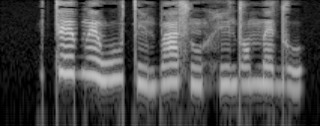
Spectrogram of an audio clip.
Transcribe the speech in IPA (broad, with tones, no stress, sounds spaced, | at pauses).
t ɛ˦ b ɛ̃˦˨ w u˧ t ĩ˨ b a˧ s ũ˨ h ĩ˧ d ɔ˧ m ɛ˧ d u˨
